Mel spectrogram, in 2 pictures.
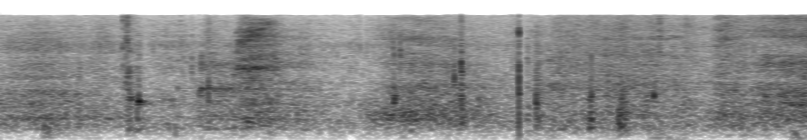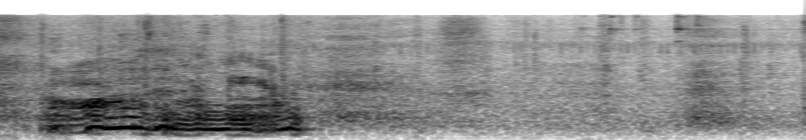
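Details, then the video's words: A puppy making odd noises indoors: a wavering, whiny vocalization of about a second near the middle, with faint sniffing and rustling before and after. "Puppy making a funny but weird noises."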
